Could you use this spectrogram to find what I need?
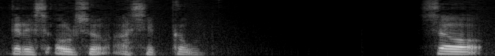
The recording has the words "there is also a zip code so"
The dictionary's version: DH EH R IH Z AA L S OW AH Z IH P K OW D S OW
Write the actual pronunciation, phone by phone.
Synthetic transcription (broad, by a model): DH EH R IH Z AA L S OW AH S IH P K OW S OW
